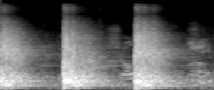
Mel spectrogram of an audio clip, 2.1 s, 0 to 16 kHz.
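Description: Three 9 mm gunshots about two-thirds of a second apart, each a sharp crack followed by a reverberant tail in an indoor shooting range.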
